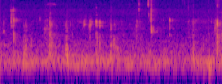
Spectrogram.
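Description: Chewing on a large lump of brown sugar produces many small, crisp crunches in a quiet, irregular rhythm, with no talking.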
